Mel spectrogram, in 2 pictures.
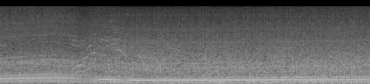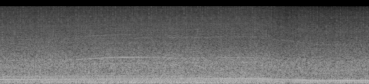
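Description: A motorcycle engine roars steadily, its pitch shifting as it changes gear.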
